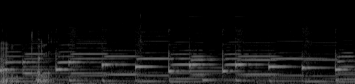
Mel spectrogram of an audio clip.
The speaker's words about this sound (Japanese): BGM の音が大きいかも。あ、そうですね。ちょちょっと下げますね。こんな感じでいかがでしょうか。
